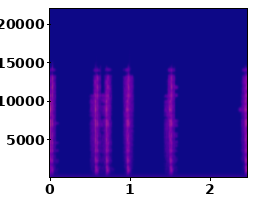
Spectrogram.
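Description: Computer mouse button clicking: a few sharp clicks about half a second apart, including a quick double-click, as folders are opened.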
